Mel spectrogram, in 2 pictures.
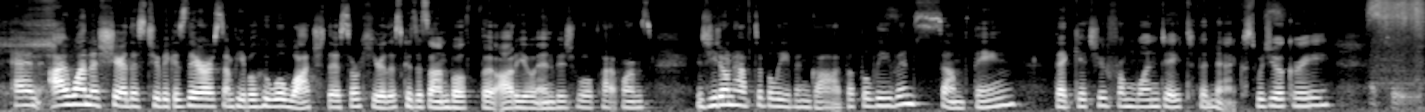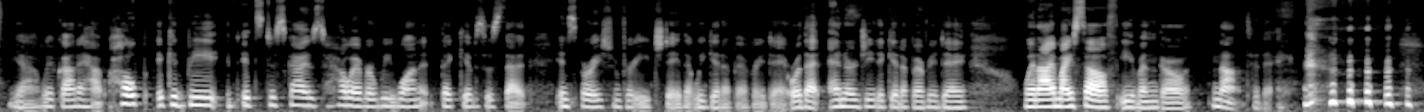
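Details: Adult woman speaking; ordinary speech.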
